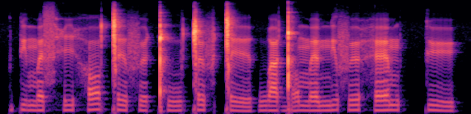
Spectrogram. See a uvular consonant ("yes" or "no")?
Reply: no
